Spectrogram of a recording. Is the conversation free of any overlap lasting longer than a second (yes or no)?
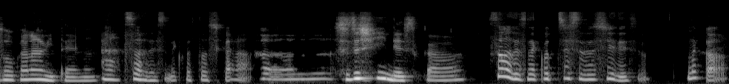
yes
